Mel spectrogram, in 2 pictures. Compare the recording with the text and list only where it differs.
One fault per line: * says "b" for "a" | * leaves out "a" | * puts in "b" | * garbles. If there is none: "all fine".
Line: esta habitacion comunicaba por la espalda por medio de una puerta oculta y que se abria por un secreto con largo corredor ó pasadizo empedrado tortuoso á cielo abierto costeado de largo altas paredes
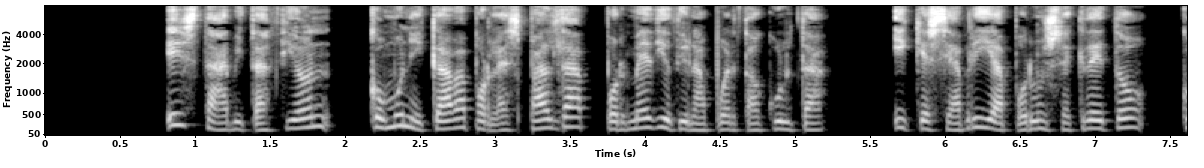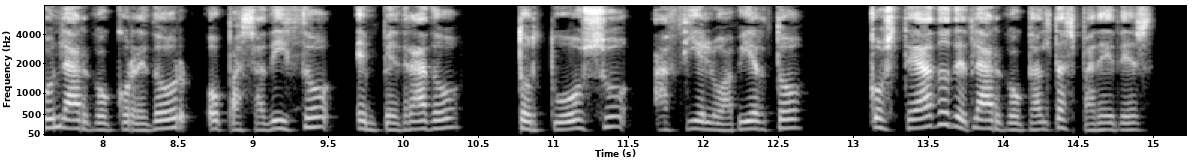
all fine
